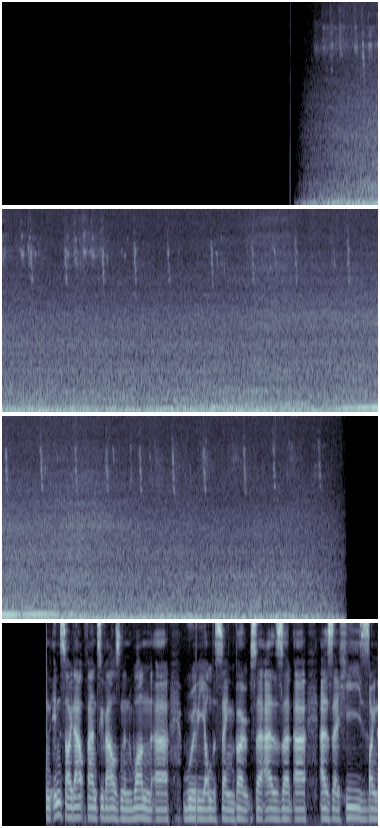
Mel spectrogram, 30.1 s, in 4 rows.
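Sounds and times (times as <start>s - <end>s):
low outdoor rumble: 5.9s - 21.9s
birds chirping: 6.0s - 21.9s.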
